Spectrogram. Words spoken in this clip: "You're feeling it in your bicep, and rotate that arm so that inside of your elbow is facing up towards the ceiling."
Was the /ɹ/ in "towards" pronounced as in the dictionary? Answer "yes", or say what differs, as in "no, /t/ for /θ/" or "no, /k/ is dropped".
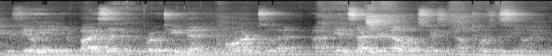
yes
